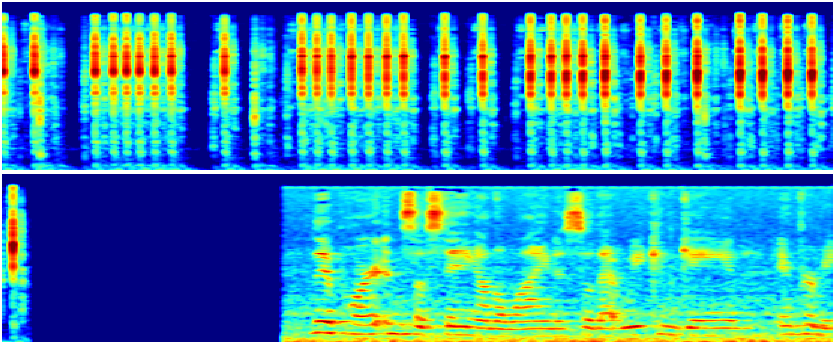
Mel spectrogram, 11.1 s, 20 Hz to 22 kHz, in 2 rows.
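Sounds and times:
computer keyboard typing: 0.0 - 5.8.

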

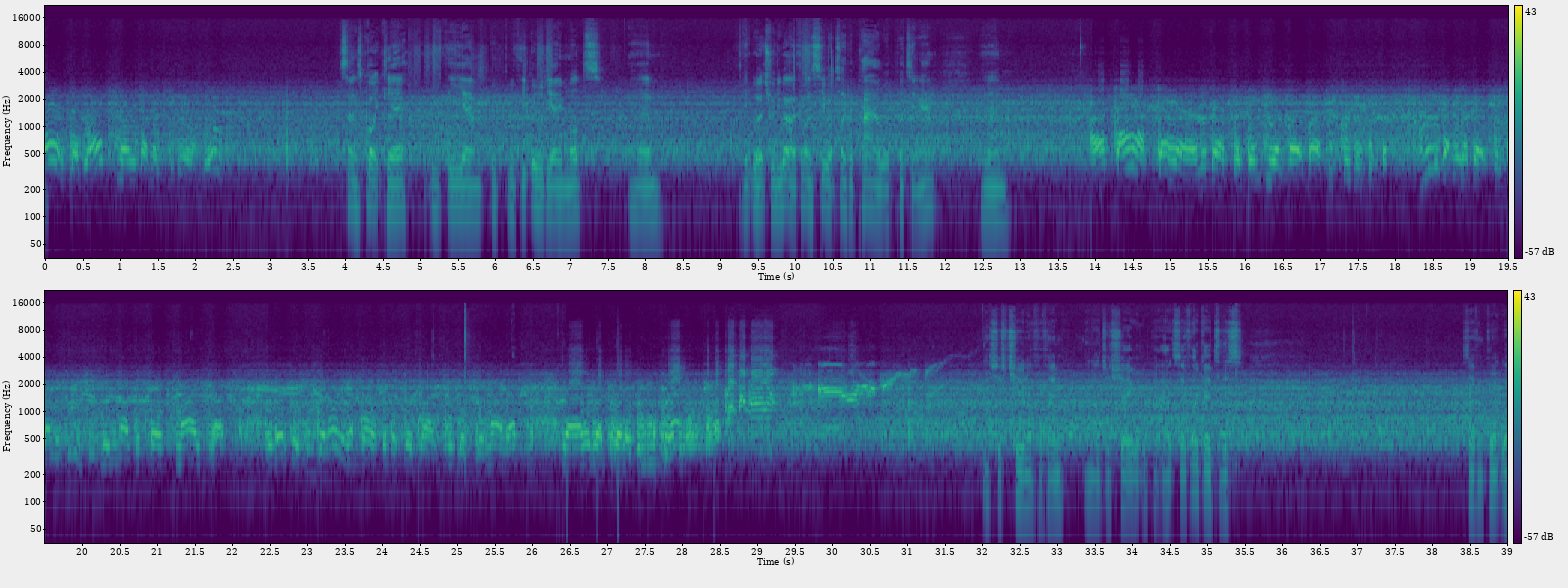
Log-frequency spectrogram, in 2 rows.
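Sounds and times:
narrow-band radio speech: 0.0 - 2.5, 4.0 - 8.3, 9.3 - 12.9, 13.8 - 35.7, 38.4 - 39.0
radio hiss: 0.0 - 39.0.

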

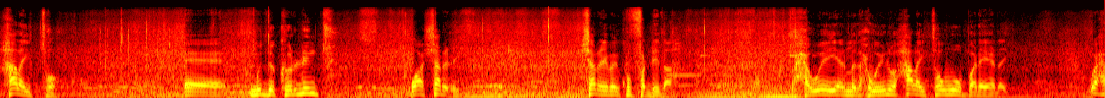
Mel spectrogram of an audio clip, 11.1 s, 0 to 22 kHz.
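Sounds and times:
man speaking: 0.0 - 0.6, 1.8 - 3.5, 4.1 - 4.9, 5.8 - 10.1.

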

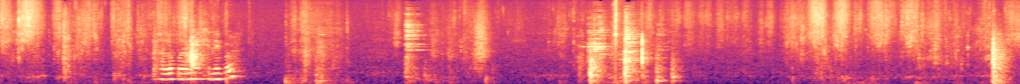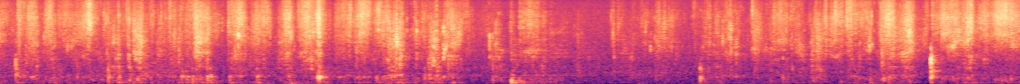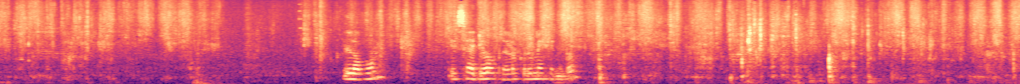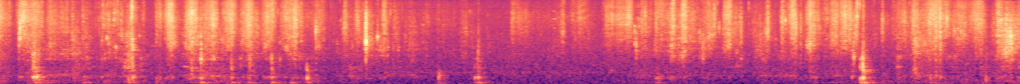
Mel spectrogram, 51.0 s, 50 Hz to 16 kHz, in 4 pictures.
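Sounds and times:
hands rubbing and patting raw duck: 6.9 - 19.8, 20.4 - 51.0.

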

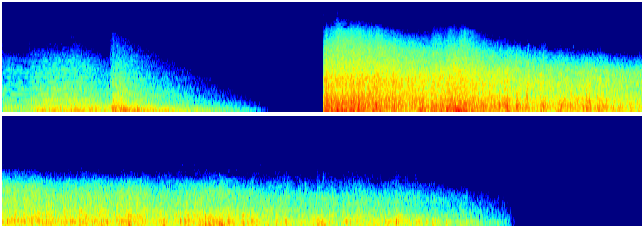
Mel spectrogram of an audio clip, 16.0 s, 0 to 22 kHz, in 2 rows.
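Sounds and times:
thunder cracks: 4.0 - 13.8
rolling thunder rumble: 4.0 - 14.0.

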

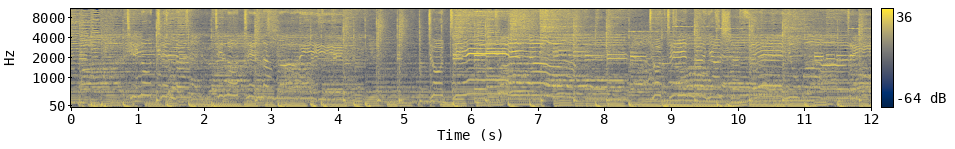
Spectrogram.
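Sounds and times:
woman singing lead: 0.0 - 4.6, 5.3 - 12.0
backing vocalists: 0.0 - 12.0
band with bass and drums: 0.0 - 12.0.

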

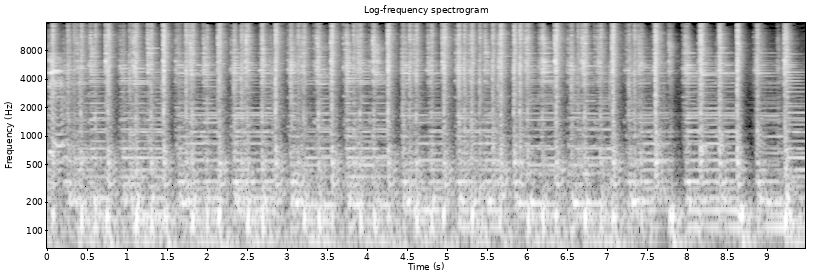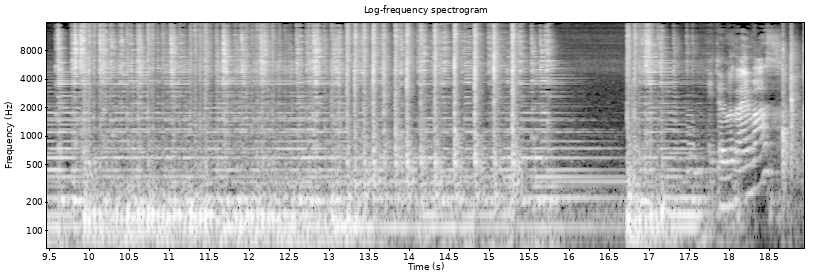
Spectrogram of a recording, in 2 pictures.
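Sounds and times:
strummed acoustic guitar: 0.0 - 17.8
cajon strokes: 0.0 - 17.9.

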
